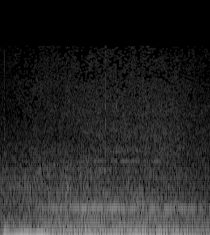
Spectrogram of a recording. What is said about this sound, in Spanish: Un coche avanza por un camino bajo el cielo amarillento. Un coche pasa junto a una caseta.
